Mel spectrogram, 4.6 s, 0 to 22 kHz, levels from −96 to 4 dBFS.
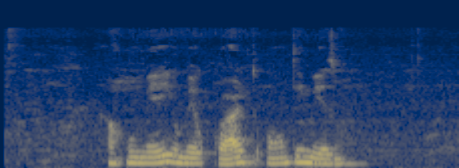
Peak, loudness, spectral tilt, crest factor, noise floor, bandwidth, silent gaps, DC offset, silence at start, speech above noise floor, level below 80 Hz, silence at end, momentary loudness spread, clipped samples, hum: -12 dBFS; -28 LUFS; -9.5 dB/octave; 18 dB; -61 dBFS; 10.5 kHz; none; under 0.1%; 1.05 s; 34 dB; -62 dBFS; 1 s; 12 LU; under 0.1%; none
